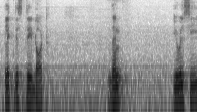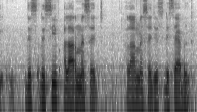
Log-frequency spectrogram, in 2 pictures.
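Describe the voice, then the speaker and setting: A man presenting an unscripted step-by-step tech tutorial in halting, short phrases with non-native phrasing. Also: medium pitch, dark tone.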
